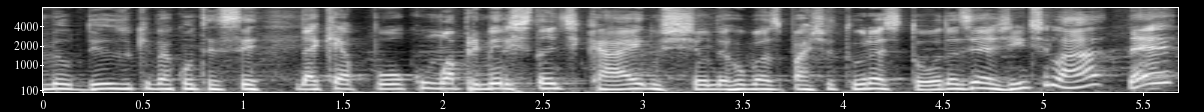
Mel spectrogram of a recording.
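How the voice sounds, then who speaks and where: A man speaks in an unremarkable speaking voice at a fairly quick pace. His pitch is fairly high and his intonation fairly even. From Salvador, Bahia. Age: 20s. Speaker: guitarist. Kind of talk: storytelling.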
